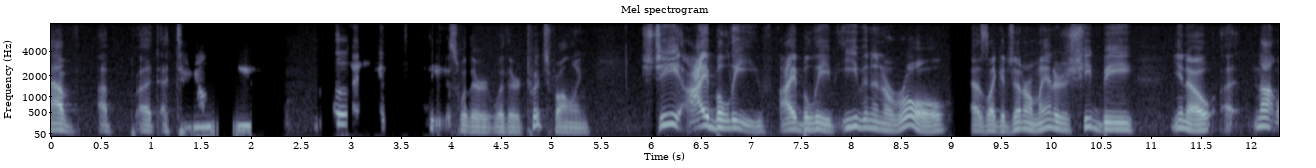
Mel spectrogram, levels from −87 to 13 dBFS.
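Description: From 1.3 to 2.06 s the speech is turned down, as deep as roughly 40 dB. That's speech suppressed in double talk, likely the echo canceller ducking everything while both ends talked. Inside that stretch, around 1.36 to 1.49 s, a second voice comes through at roughly 10 dB under the talker. That's the other side's voice leaking through, likely echo the canceller didn't fully remove. It shows up again faintly at 2.34 to 2.4 s, down around 35 dB.

From 2.65 to 4.19 s there's another long suppressed patch, about a second and a half, again likely from double talk. Within it, at 2.90 to 2.98 s, there's a burst of packet loss. Roughly 60 ms of audio is gone, patched with a held buzz or fading hiss before the speech jumps ahead. At 3.86 s a short concealed packet loss smears about 20 ms. The same thing happens around 6.0 to 6.06 s, covering about 40 ms.

At 8.98 to 9.22 s there's a long network dropout, likely a network stall. 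About 220 ms never arrived: the last sound is stretched into a fading tail, then there's roughly 150 ms of silence before the audio resumes further on. One more short concealed loss at 10.30 to 10.35 s blurs about 40 ms.

The top end stops at 8 kHz throughout, which fits a G.722 call path at 64 kbps.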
